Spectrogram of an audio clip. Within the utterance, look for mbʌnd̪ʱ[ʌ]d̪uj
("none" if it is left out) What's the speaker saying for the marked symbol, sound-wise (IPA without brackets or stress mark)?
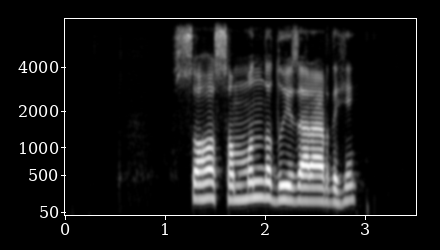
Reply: ʌ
